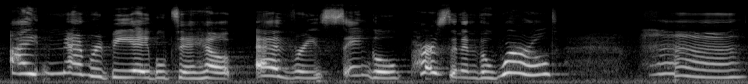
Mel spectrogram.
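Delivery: put-on high, bright little-girl voice; hopeful schoolgirl wishing aloud; young girl Simone. A narrator's reading. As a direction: read it as a dreamy young girl. Simone ponders.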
